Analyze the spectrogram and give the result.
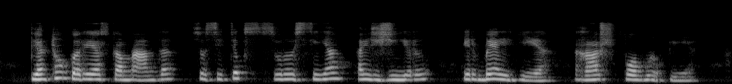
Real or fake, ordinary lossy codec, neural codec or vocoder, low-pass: fake; MP3, 48 kbps; codec, 16 kHz, 1 kbps, FunCodec, trained on Chinese and English, 50 frames a second; 7.2 kHz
